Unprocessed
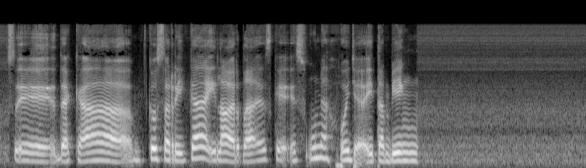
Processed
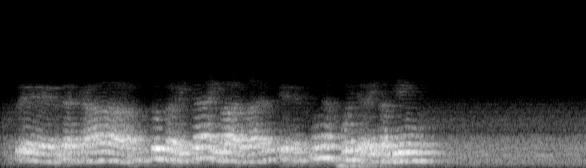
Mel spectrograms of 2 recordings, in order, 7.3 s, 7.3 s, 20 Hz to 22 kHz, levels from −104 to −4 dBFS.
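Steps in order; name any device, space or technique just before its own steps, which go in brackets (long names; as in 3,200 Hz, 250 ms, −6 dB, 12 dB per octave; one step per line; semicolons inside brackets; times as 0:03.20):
next room (low-pass filter 620 Hz 24 dB per octave; convolution reverb RT60 0.75 s, pre-delay 28 ms, DRR −11 dB)
high-pass filter 270 Hz 6 dB per octave
level −5 dB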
